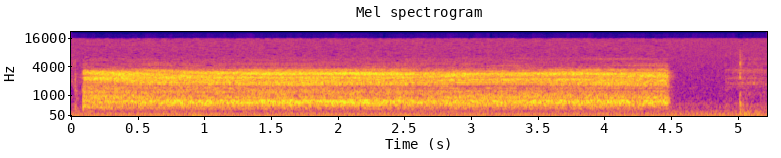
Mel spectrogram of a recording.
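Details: 1983 Realistic TRC1001 CB27/81 UK FM handheld CB after repair and realignment, no dry joints: steady strong hiss of an open receiver, then squelch shuts it off cleanly; normal receive.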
